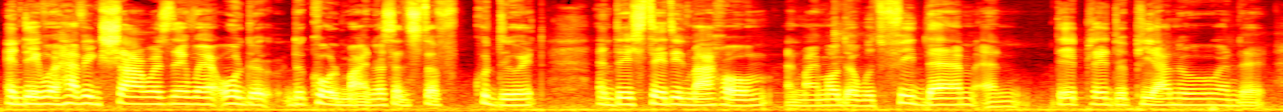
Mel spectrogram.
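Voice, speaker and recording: A woman in her eighties from Belgium, with a Belgian French accent, speaking English as a second language and recalling her childhood in a halting way that repeats words. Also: fairly low pitch, steady tone, vocal fry, mellow. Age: 80s. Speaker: guest. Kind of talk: recounting childhood memories.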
